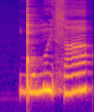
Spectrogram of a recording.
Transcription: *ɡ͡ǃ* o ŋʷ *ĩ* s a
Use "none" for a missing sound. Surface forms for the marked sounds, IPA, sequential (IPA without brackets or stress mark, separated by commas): ŋ͡ǃ, ĩ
